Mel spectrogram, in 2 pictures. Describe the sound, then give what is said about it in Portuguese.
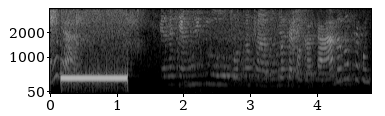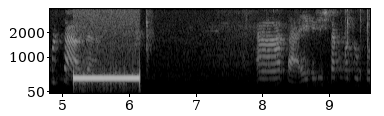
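Telephone tone on a line with frequently dropped calls: two steady, low, one-second beeps about four seconds apart, with people talking between them. “Tá caindo ligação à torta e à direita.”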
